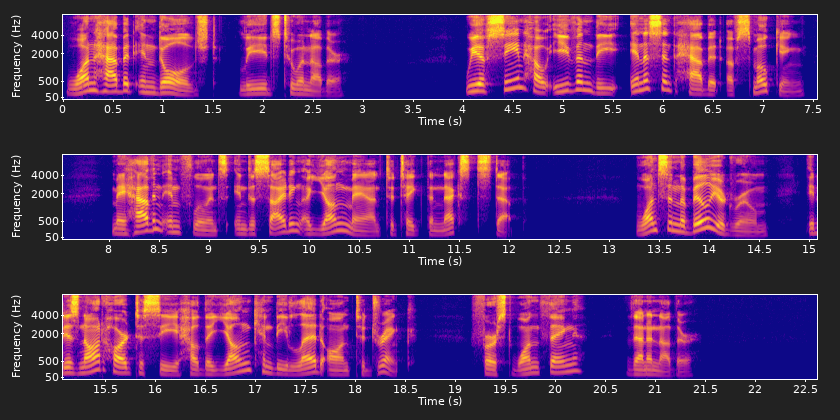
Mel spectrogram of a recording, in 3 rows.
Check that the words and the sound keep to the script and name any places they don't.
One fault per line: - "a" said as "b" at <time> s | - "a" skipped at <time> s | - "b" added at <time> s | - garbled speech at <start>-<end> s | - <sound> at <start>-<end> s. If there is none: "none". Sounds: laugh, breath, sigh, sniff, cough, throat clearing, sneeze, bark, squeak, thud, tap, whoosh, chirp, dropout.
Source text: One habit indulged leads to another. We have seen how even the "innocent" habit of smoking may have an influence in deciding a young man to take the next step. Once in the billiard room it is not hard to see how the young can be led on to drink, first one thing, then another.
none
